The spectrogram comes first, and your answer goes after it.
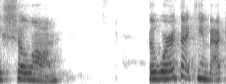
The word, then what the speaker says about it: shalom: shook his head no not shalom shalom that's a long o sound like home say it with me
